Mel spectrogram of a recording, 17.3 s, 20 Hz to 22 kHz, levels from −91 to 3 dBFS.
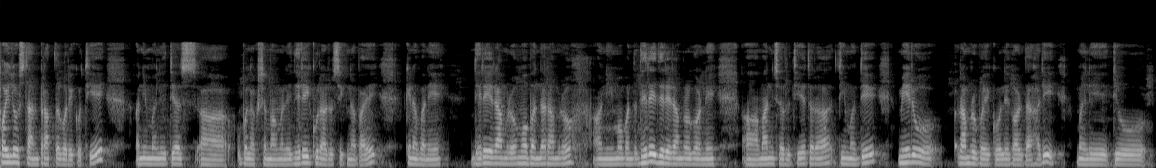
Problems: none marked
